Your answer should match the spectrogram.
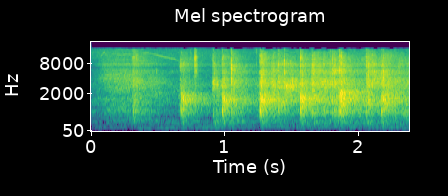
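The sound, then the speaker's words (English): An audience clapping in hot weather, a scattered patter of hand claps that swells after a quiet start and keeps up a loose, uneven rhythm, with no voices. “I wasn't sure if in this heat we would be able to secure any clapping at all, but I'm grateful that you did that.”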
